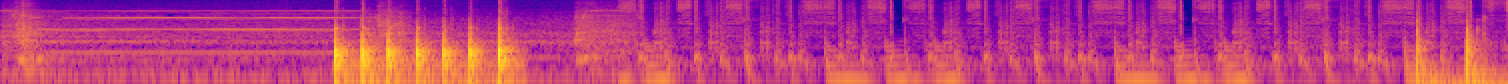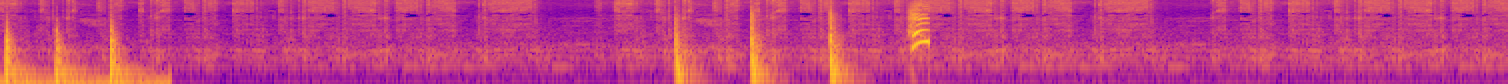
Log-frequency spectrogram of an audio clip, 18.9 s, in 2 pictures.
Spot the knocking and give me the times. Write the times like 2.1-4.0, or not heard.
2.0-3.2, 8.8-10.5, 13.6-15.2.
